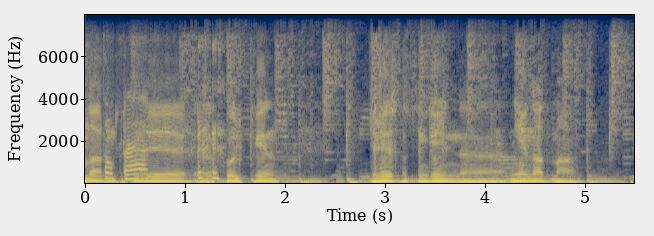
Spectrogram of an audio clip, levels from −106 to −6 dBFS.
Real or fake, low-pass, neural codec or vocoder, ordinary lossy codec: real; 7.2 kHz; none; Opus, 24 kbps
